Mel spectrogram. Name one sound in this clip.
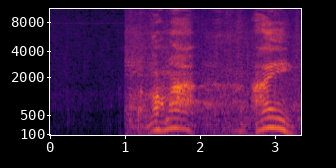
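A baby babbles close by.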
